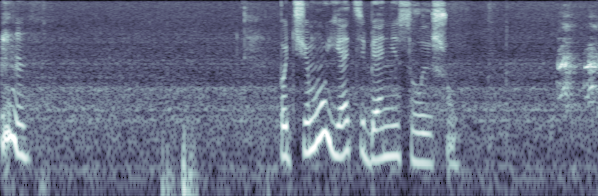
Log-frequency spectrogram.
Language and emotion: Russian, neutral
